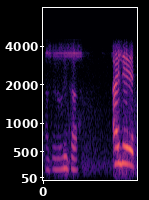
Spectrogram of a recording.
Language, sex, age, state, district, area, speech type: Nepali, female, 30-45, West Bengal, Darjeeling, rural, conversation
